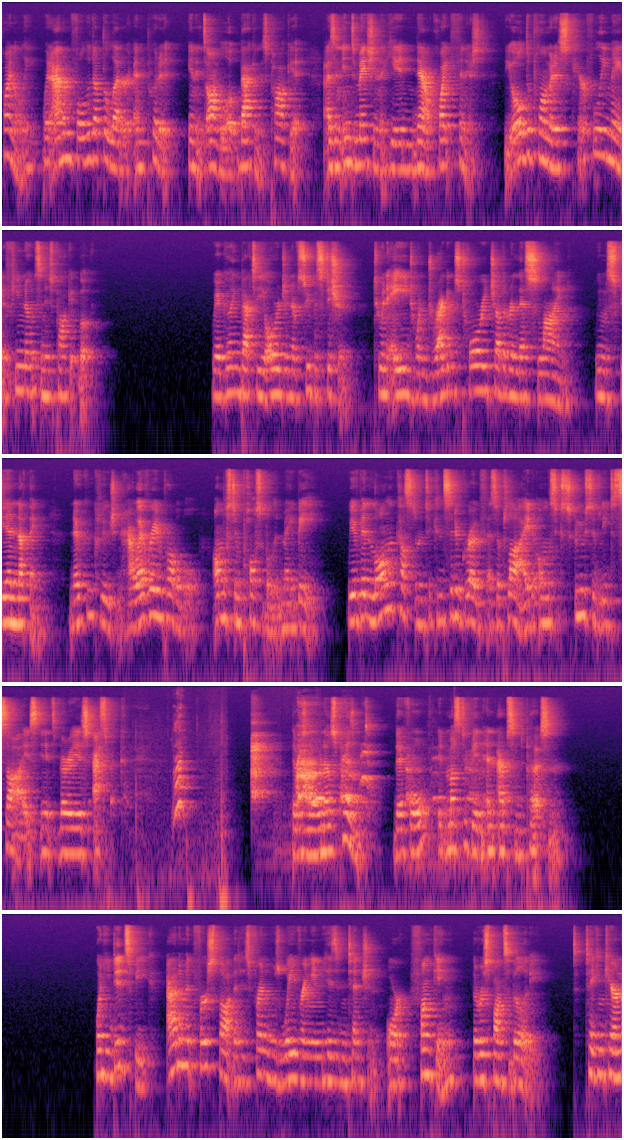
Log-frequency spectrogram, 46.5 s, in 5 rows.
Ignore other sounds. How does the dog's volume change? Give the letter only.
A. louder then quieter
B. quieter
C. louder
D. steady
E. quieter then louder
A.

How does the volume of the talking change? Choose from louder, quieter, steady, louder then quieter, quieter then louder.
steady.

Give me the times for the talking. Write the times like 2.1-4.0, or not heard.
0.0-10.6, 12.4-29.7, 32.2-36.3, 38.6-46.4.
